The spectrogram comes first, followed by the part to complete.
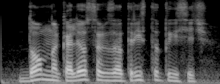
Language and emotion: Russian, neutral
